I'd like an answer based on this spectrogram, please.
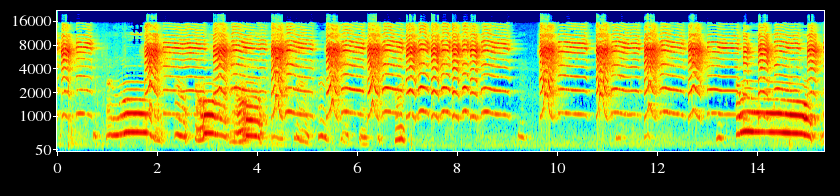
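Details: Nine-week-old white German Shepherd puppy, female, howling whenever a toy is squeezed indoors; shrill rhythmic squeaks dominate, with drawn-out wavering puppy howls sliding beneath them at the start, middle and end.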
